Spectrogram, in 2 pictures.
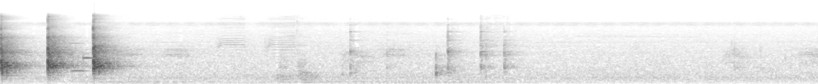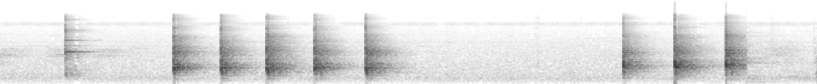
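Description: Eggless cupcake batter cups tapped on a kitchen counter: crisp, ringing knocks in short clusters, a few quick raps, a pause with faint clinks, then rapid runs of taps, all close and with no voices.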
